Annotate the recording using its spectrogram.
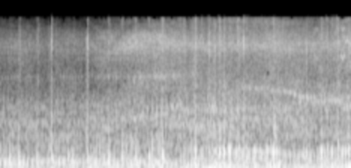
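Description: A motorcycle engine revs as the bike rides over a rough trail.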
